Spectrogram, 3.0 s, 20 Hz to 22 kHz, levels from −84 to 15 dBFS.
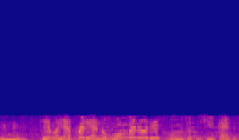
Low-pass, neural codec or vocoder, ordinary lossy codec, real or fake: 7.2 kHz; codec, 16 kHz, 6 kbps, DAC; AAC, 16 kbps; fake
